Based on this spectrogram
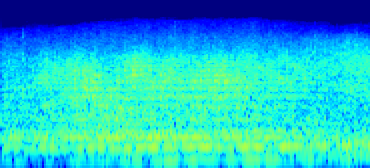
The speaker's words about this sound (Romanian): Aterizează! A aterizat! A aterizat! Extraordinar! A executat aterizajul ca un pilot încercat.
